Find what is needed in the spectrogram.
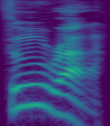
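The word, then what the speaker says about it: θύρα: It's pronounced Thurah, different language, different witness, right?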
